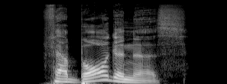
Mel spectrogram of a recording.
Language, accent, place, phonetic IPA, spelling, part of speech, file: German, Germany, Berlin, [fɛɐ̯ˈbɔʁɡənəs], verborgenes, adjective, De-verborgenes.ogg
- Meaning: strong/mixed nominative/accusative neuter singular of verborgen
